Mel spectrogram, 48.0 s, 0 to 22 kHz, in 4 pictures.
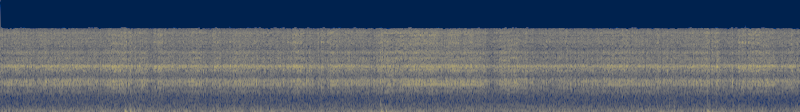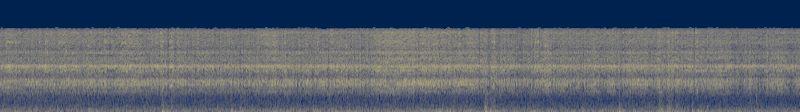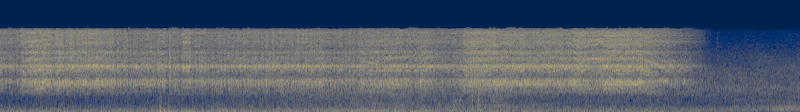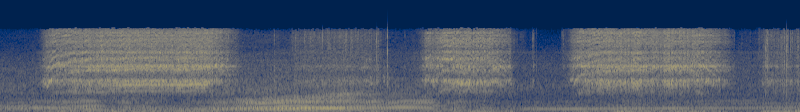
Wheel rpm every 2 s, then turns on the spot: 230, 230, 230, 230, 230, 240, 230, 230, 230, 230, 230, 230, 230, 230, 230, 230, 190, 10, 120, 150, 30, 90, 140, 70.
40-42 46-48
